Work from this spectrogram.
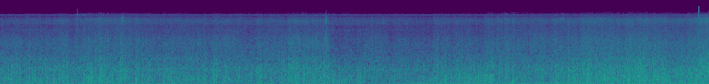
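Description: Steady, heavy wind buffets the microphone throughout, a continuous low rumbling roar with no voices.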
